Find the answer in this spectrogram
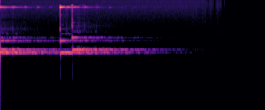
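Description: Closing notes of a trap beat's synth melody: steady, clear tones, with fresh notes struck about a second in, ringing out and fading to silence about three seconds in.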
